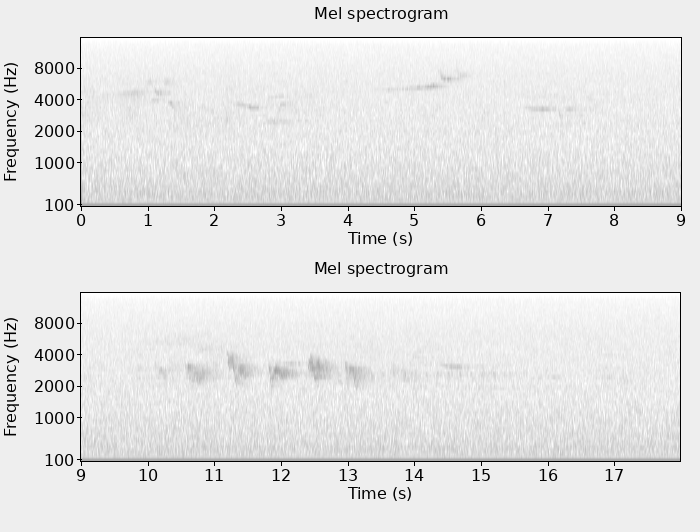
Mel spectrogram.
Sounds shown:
Hermit Warbler song
Hermit Thrush song
Black-throated Gray Warbler song
Red-breasted Nuthatch song
Northern Flicker call
Western Tanager song

